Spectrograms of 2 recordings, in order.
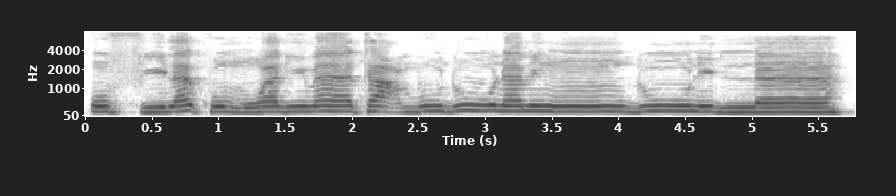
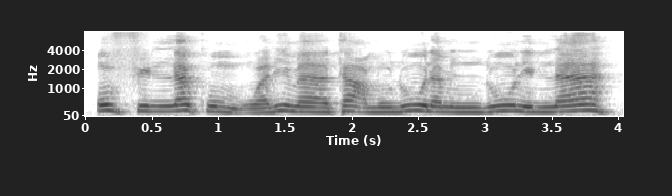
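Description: First: أف with kasra on fa without tanwin, slow chant; uffi reading. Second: Said in the usual way. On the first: Shown as a demonstration. Reciter demonstrating Duri reading, slow chanted أف. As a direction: end أف on a short i. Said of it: "هكذا". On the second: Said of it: "قرأ الدوري بكسر الفاء".

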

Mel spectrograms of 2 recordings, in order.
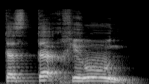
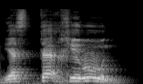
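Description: First: تستأخرون said slowly with a clear ta sound at the start. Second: يستأخرون said slowly with a clear ya sound at the start. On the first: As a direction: start تستأخرون on ta, tas-ta-khi-run. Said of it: "بلفظ الخطاب". (تستأخرون بالتاء بوضوح وببطء) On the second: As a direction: start يستأخرون firmly on ya, yas-ta-khi-run. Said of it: "بالياء يعني". (يستأخرون بالياء بوضوح وببطء) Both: Shown as a demonstration.

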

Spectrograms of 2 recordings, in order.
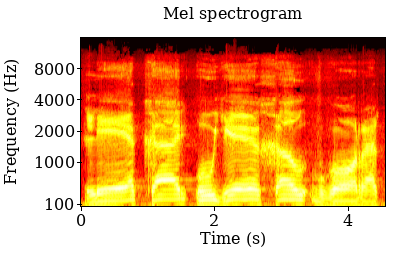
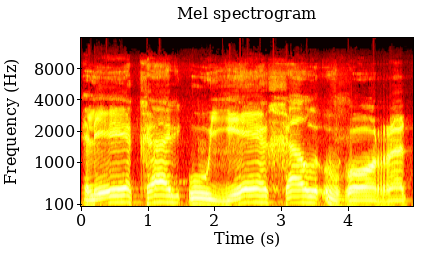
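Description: First: "Лекарь уехал в город" dragged out very slowly; slow dictation again. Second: "Лекарь уехал в город" spelled out very slowly, word by word; slow dictation. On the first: Teacher dictating the same phrase once more, very slowly. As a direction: read it out like a schoolmaster dictating. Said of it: "опять пиши". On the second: Teacher dictating to the pupil, very slow and deliberate. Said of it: "и диктует". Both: Retold or imitated.

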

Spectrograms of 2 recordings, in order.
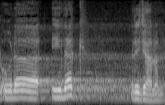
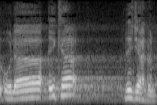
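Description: First: أولئك said as أولالك, with an added lām; wrong form. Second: أولئك said slowly, with kāf only; correct form. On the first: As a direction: drag out the mistaken أولالك. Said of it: "ولا تقل". (نطق أولالك الخاطئ بتمهل) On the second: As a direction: model أولئك رجال as the right form. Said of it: "تقول". (نطق أولئك الصحيح ببطء) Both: Shown as a demonstration.

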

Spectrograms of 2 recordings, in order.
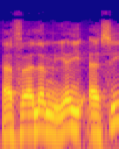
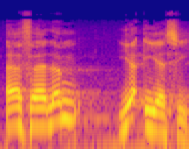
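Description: First: "ييأس" said as yay-as, in the usual letter order; standard reading. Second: "يأيس" said as ya-ya-s, with the letters swapped; transposed reading. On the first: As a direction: recite "أفلم ييأس" clearly. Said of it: "كاين قراءة هكذا". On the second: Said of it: "قراءة تقديم". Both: Shown as a demonstration. Teacher contrasting the two readings of the verb.

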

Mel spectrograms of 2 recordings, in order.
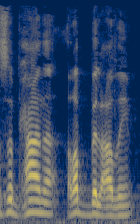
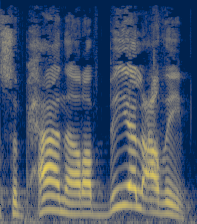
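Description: First: "سبحان رب العظيم" with plain رب, no final i sound; wrong form. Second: "سبحان ربي العظيم" slowly, leaning on ربي with a clear ي; correct form. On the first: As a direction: say رب short, without the ي. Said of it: "إذا ما تقول". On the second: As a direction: stretch out ربي as the right reading. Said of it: "وإنما تقول". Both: Shown as a demonstration.

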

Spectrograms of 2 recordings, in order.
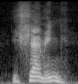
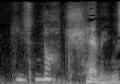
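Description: First: Louder, blunt accusation; gruff suspicion. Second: Soft, slow, careful reply; cautious. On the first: Navvy warning the doctor, gruff and suspicious. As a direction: insist he is faking. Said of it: "said the navvy". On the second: Doctor answering the navvy, soft and cautious. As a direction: correct him gently. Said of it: "said the doctor, cautiously". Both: A narrator's reading.

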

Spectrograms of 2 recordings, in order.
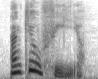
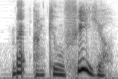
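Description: First: Said in the usual way. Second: Whispered half-aside; hushed whispered remark. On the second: A narrator's reading. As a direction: breathe it out, barely voiced. Anna's doubtful interjection.

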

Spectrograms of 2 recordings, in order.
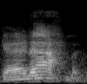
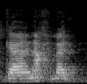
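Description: First: كان أحمد with a clear glottal stop before أحمد; the correct reading, hamza kept; hamza pronounced. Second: كان أحمد run together, the hamza of أحمد left out; the wrong, linked reading; hamza dropped. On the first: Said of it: "لا". ("كان أحمد" مع نطق الهمزة) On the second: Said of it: "ما قلتش". ("كان أحمد" موصولة بدون نطق الهمزة) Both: Shown as a demonstration.

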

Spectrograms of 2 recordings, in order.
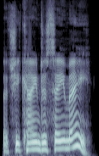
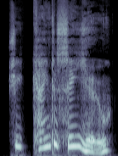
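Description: First: Higher-voiced mother stating a fact; mother's matter-of-fact statement. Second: Slow, high-pitched, incredulous question; dumbfounded. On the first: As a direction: tell your son plainly, as his mother. Mother states it, son echoes. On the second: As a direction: repeat it slowly in stunned disbelief. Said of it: "I asked, dumbfounded". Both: A narrator's reading.

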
